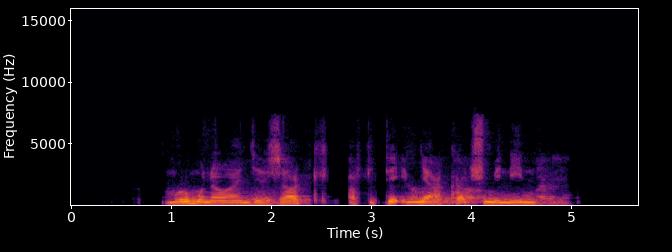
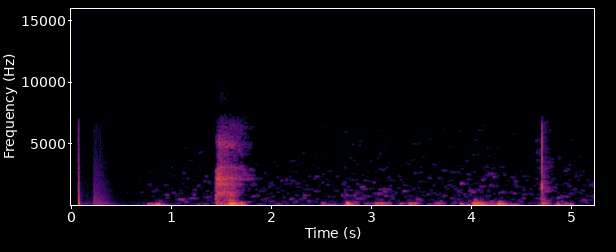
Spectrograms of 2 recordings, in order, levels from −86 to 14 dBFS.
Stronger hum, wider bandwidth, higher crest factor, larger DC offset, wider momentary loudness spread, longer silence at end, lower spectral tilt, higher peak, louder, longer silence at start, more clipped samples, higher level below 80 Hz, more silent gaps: neither; about the same, 7.4 kHz vs 7.2 kHz; second, 16 dB vs 22 dB; neither; second, 18 LU vs 26 LU; first, 0.7 s vs 0.2 s; first, -8.5 dB/octave vs -6.5 dB/octave; first, -4 dBFS vs -10 dBFS; first, -18 LUFS vs -31 LUFS; first, 0.95 s vs 0.2 s; neither; second, -60 dBFS vs -42 dBFS; first, 2.69-2.77 s vs none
